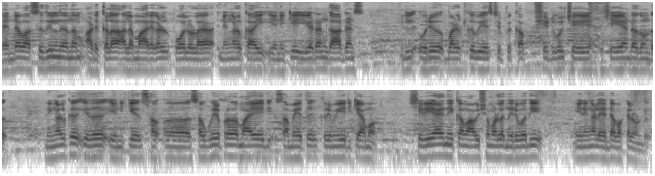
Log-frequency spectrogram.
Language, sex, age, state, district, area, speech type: Malayalam, male, 30-45, Kerala, Alappuzha, rural, read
